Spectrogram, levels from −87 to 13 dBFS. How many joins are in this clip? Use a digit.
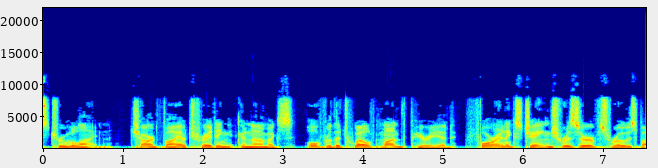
1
